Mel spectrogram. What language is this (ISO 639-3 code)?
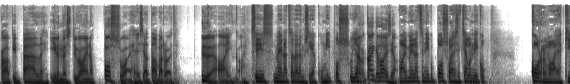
fin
